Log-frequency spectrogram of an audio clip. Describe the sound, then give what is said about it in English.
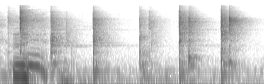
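Six sharp knocks on a door land at a steady, even pace, each one crisp, with a brief murmur of voice near the start. “Oh, it looks like there's somebody at the door.”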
